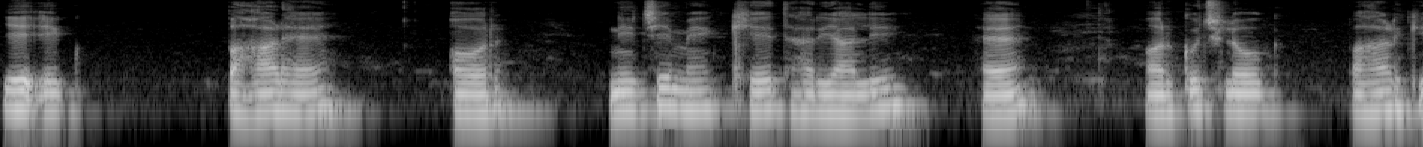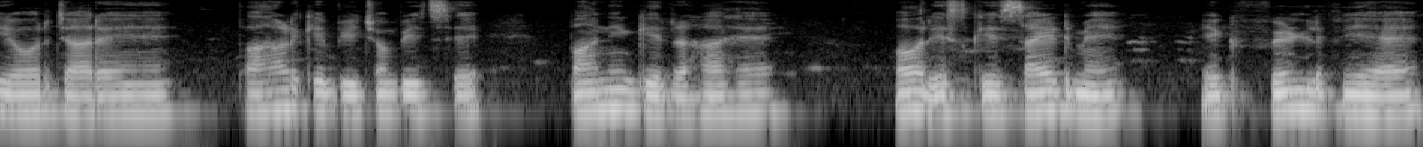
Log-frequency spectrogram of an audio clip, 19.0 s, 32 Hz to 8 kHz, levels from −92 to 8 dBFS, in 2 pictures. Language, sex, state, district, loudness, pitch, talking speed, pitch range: Hindi, male, Bihar, Lakhisarai, -21 LUFS, 120 Hz, 110 wpm, 115-130 Hz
